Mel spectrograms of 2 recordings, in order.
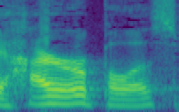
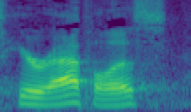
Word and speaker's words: Hierapolis: I always want to say Hierapolis, but it's Hierapolis, and they wouldn't even pronounce the H, but it's English, so we will say it that way.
